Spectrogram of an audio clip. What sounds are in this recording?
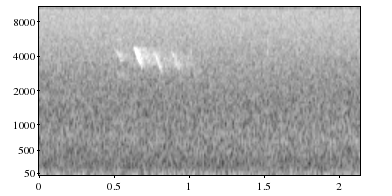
American Goldfinch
